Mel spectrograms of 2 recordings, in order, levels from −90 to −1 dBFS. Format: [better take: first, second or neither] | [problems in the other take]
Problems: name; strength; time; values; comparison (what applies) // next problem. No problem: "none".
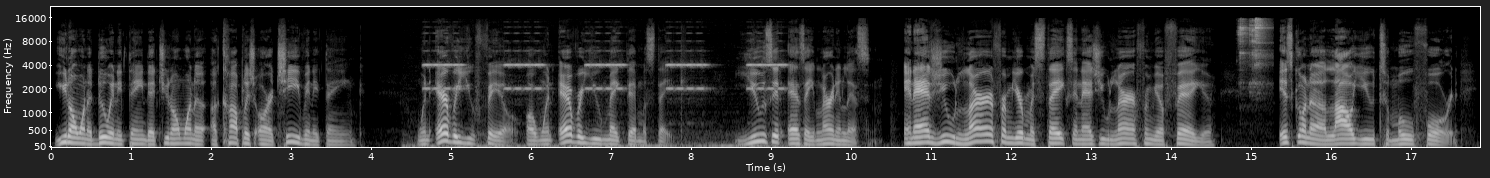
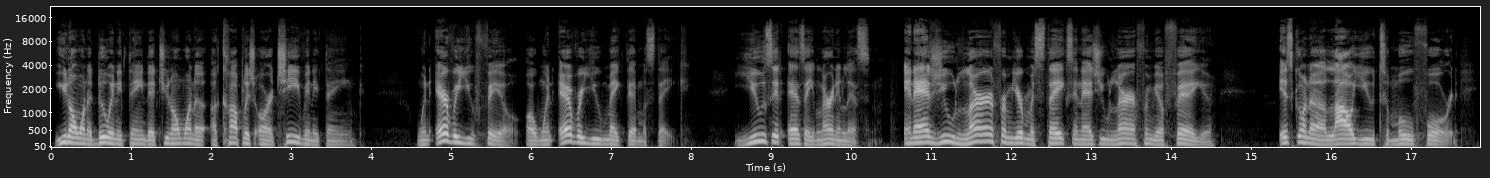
second | alarm; loud; from 4.5 to 9.5 s; peak level with the speech // jangling keys; loud; at 15 s; peak 2 dB above the speech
